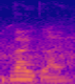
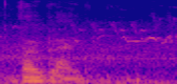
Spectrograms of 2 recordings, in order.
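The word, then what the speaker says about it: Vauxbelets: Voblé. Valley. Voblé. I'm not sure how that's spelled, but there you V-A-U-X-B-L-E-T-S.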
